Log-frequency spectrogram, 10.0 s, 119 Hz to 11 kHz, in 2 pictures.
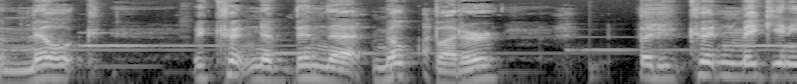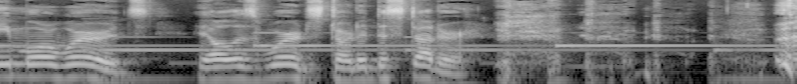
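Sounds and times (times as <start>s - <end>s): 
speech: 0.2s - 8.8s
person coughing with short hacking bursts: 8.1s - 9.9s.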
